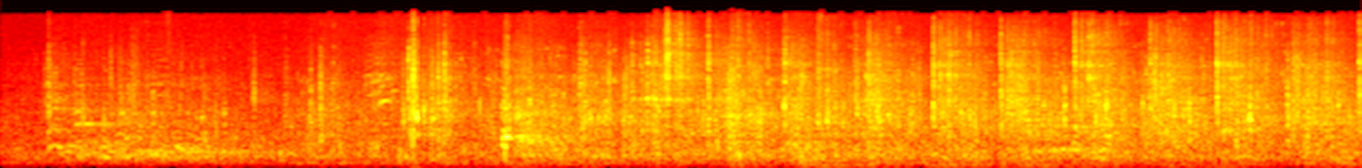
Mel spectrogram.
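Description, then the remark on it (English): A horse trotting on request, its hoof footfalls landing in a steady, quick rhythm of sharp taps and thuds over a constant rustling hiss, growing slightly louder after the first few seconds. “Could you give us a trot?”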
